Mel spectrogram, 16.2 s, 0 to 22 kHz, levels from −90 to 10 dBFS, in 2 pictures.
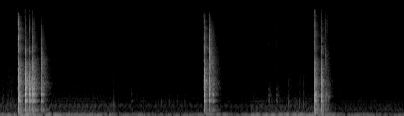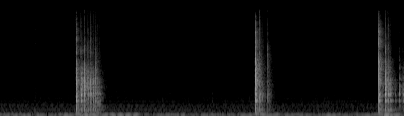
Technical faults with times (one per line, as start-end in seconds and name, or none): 1.37-2.00 repeated frames
2.30-5.02 one channel drops out
3.25-3.73 repeated frames
6.47-16.16 one channel drops out
8.17-8.64 repeated frames
10.39-10.86 repeated frames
